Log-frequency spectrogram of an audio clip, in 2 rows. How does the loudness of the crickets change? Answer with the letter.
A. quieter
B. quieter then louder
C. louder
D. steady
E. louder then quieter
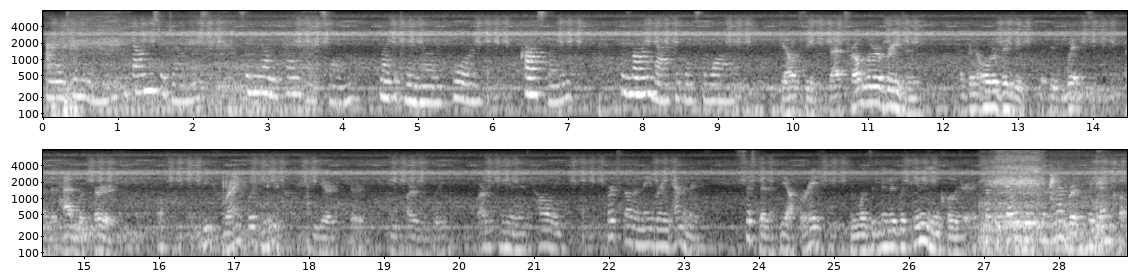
A.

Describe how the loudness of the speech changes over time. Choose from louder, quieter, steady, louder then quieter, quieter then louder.
quieter then louder.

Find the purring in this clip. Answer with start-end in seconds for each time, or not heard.
0.0-3.7, 26.9-28.8.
